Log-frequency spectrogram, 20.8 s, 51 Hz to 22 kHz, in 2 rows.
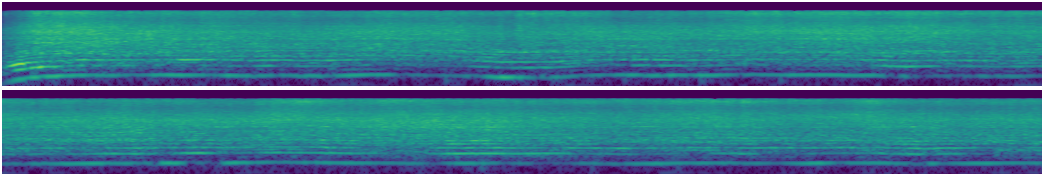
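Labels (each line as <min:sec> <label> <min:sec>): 0:00.0 A lawnmower makes a repetitive metallic sound. 0:20.8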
